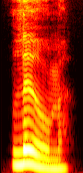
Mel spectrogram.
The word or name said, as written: loom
